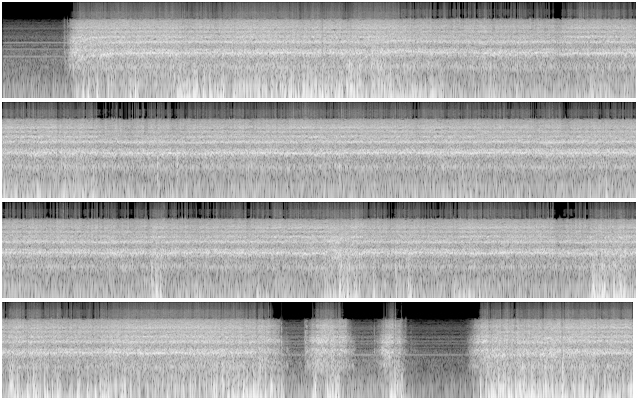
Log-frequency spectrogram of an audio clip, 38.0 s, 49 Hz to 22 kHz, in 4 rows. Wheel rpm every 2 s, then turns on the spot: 60, 230, 240, 230, 220, 220, 230, 230, 230, 230, 230, 230, 230, 230, 220, 230, 110, 30, 200.
none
